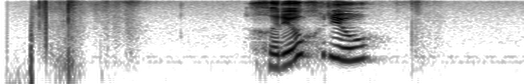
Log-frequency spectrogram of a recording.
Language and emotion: Russian, positive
